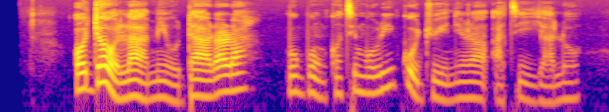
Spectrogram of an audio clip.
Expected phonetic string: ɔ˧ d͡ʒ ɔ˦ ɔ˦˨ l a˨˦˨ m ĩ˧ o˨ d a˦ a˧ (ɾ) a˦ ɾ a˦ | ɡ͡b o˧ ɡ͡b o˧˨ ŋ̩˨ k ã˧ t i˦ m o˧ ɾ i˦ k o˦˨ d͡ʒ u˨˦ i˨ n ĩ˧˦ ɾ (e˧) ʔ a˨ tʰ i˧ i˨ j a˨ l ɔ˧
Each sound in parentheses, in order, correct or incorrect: correct, incorrect: a˧

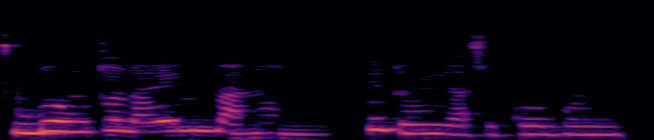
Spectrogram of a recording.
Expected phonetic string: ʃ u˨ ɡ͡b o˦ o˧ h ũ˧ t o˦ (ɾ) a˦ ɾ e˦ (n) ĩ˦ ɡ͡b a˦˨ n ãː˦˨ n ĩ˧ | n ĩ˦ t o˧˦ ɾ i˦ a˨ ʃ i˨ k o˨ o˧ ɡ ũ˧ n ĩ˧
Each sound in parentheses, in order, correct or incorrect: incorrect: l, correct

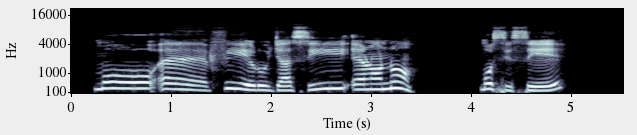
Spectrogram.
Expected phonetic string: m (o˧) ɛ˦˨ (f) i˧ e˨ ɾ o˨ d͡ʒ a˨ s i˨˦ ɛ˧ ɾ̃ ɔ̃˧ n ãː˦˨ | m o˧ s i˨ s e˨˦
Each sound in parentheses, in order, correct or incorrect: correct, correct

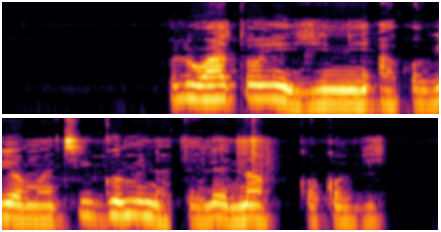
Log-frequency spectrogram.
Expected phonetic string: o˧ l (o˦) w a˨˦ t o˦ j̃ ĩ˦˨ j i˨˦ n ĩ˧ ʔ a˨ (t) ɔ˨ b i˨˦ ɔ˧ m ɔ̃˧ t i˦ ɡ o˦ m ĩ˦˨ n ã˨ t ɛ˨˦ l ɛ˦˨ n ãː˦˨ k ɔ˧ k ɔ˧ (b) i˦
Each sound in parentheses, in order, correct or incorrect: incorrect: u˦, incorrect: k, correct

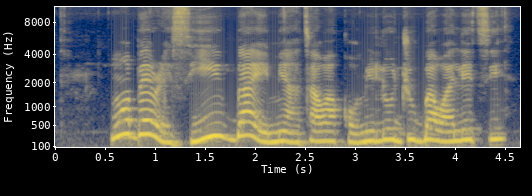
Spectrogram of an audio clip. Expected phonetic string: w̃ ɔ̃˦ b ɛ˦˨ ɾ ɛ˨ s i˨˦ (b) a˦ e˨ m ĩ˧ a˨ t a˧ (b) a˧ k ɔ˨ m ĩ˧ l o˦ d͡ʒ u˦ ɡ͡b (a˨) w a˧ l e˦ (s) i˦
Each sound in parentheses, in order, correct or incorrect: incorrect: ɡ͡b, incorrect: w, incorrect: a˦, incorrect: t

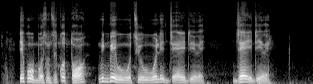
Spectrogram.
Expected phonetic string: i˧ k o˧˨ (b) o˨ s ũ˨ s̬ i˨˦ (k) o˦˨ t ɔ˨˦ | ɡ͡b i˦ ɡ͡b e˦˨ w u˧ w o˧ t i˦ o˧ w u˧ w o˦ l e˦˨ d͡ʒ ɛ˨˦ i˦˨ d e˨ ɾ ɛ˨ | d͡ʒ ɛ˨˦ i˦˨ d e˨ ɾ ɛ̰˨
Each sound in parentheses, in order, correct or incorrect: correct, correct

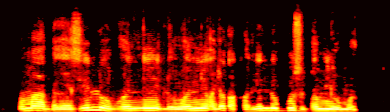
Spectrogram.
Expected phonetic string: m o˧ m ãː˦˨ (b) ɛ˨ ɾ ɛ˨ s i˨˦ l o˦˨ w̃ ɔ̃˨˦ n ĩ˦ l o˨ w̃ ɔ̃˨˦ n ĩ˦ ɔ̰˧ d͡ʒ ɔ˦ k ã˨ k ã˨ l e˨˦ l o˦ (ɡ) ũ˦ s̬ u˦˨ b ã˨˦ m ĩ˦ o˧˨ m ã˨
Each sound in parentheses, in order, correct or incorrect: correct, correct

